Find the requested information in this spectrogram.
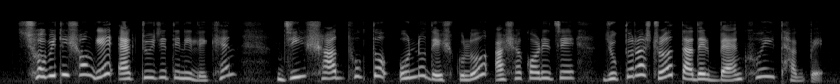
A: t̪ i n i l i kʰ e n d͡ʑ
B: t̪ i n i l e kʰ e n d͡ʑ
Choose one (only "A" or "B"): B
